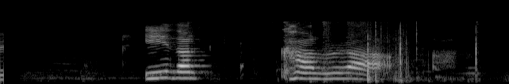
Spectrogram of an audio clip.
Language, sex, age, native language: Icelandic, female, 8, Icelandic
